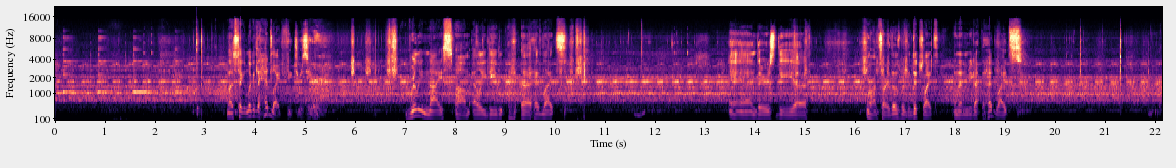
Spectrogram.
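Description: A small electric train motor hums steadily.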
